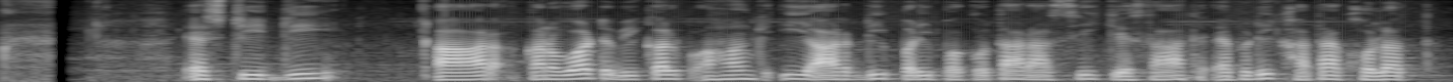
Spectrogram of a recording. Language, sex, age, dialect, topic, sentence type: Maithili, male, 25-30, Eastern / Thethi, banking, statement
